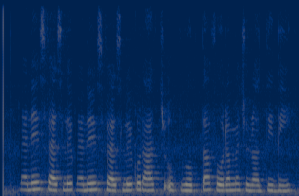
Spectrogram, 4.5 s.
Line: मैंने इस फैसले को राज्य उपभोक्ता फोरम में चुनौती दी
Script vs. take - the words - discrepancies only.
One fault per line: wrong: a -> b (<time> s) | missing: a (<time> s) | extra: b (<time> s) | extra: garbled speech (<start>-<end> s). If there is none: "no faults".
extra: मैंने इस फैसले (1.1 s)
